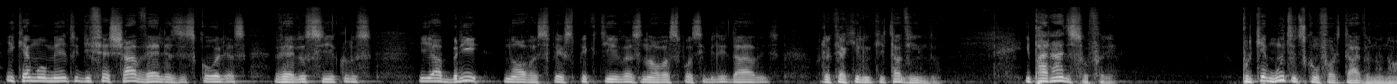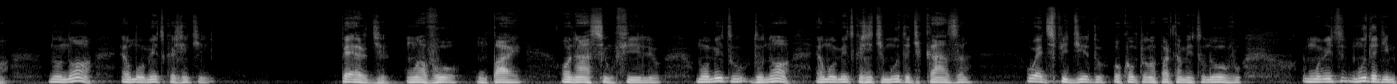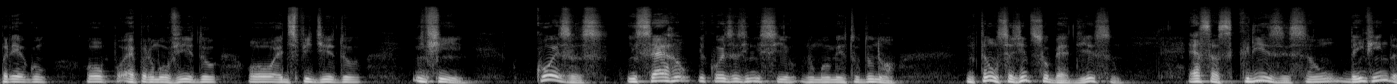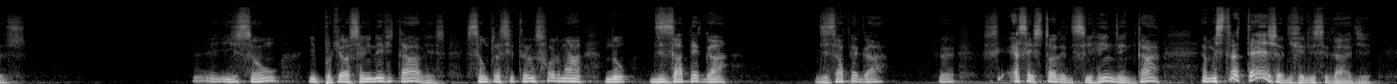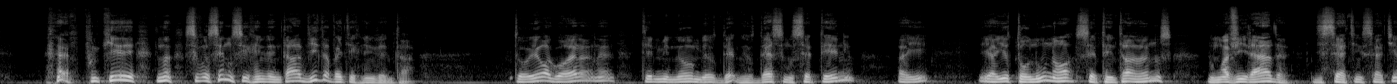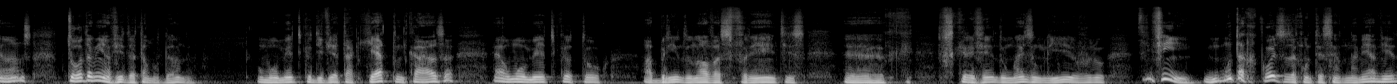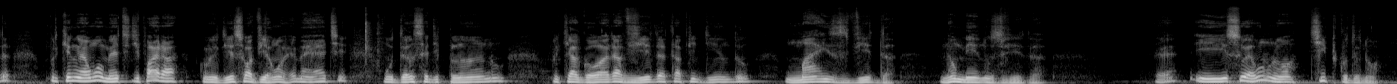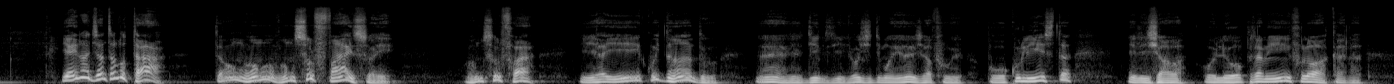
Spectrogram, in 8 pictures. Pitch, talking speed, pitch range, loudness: 115 Hz, 145 wpm, 95-130 Hz, -21 LUFS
